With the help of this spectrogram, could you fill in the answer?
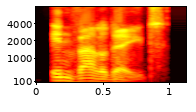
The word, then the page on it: invalidate: British English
